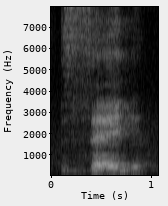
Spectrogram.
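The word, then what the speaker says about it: زاي: Et l'autre qui lui ressemble, avec un point dessus, cette lettre s'appelle Zey, Zey, et se prononce Z, comme un Z français.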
